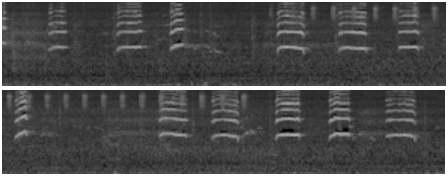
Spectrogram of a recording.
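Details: Lorikeets in trees give short, shrill, ringing notes, singly or in quick pairs, at an uneven pace roughly every second, over a steady low background rumble.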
